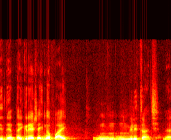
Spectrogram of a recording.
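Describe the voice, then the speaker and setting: A man's fairly high voice with a dark, mellow tone, at a moderate pace. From Paraíba, Brazilian Northeast. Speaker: filmmaker. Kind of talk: interview testimony. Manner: halting, many repetitions.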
